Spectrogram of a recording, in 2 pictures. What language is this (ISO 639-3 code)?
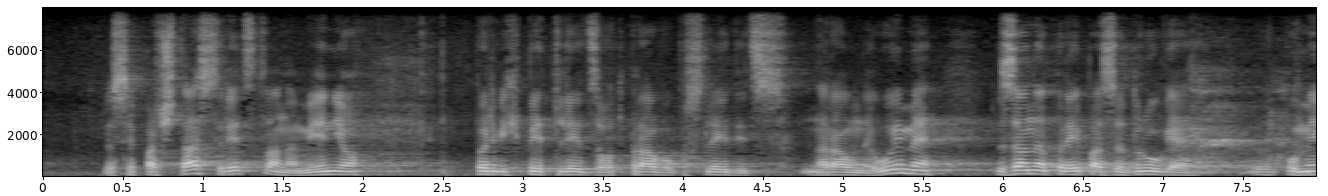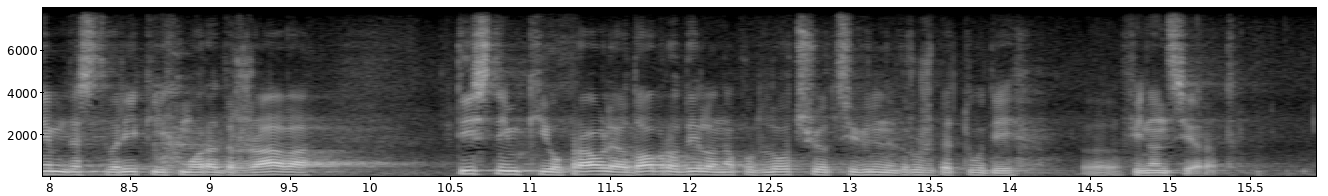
slv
